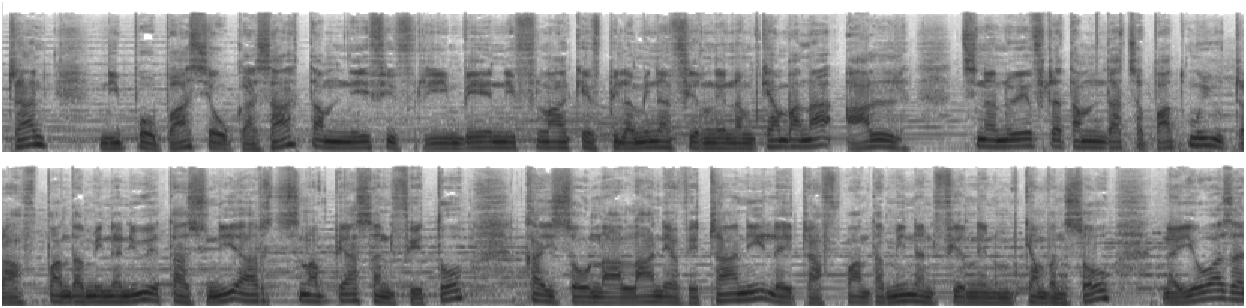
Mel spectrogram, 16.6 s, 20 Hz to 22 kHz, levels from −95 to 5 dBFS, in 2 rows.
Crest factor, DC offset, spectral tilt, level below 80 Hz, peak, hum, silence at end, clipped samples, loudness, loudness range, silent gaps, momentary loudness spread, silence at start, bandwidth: 10 dB; under 0.1%; -4 dB/octave; -42 dBFS; -4 dBFS; none; 0 s; under 0.1%; -14 LUFS; 1 LU; none; 4 LU; 0 s; 17 kHz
